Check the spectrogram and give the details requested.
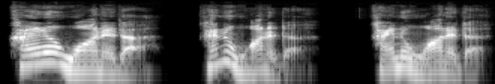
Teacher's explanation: he's reducing that T to a flap and then reducing the oo to the schwa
